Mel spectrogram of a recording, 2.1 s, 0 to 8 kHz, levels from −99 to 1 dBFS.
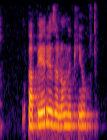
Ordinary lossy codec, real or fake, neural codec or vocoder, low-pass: Opus, 64 kbps; real; none; 7.2 kHz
